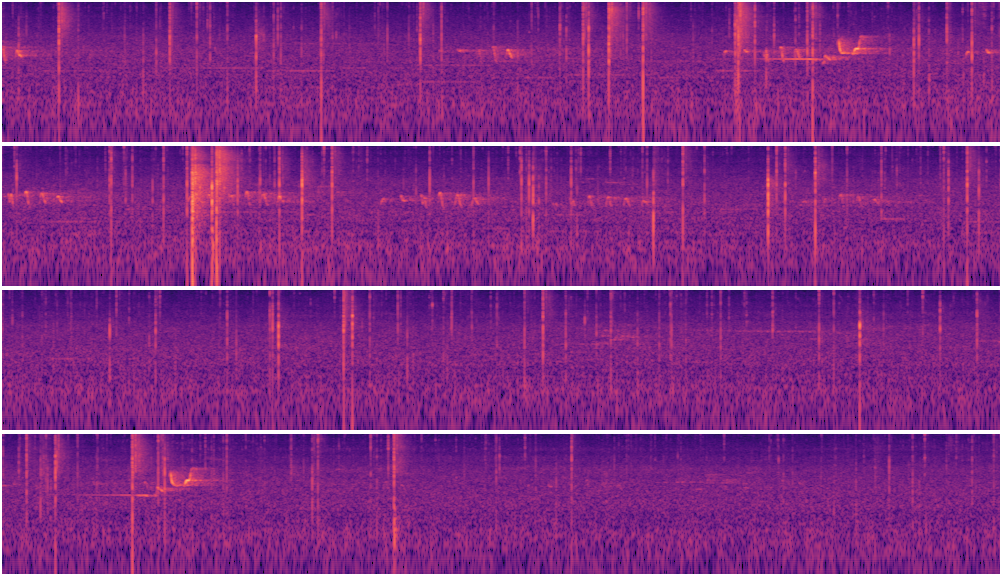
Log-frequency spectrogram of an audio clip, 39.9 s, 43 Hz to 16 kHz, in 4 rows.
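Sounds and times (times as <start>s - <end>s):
birds chirping: 0.0s - 16.7s, 25.6s - 32.2s
campfire crackling and popping: 0.0s - 39.9s.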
